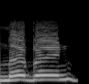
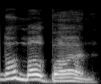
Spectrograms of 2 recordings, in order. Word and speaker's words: Melbourne: Not Melbourne. Like it's not burn.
